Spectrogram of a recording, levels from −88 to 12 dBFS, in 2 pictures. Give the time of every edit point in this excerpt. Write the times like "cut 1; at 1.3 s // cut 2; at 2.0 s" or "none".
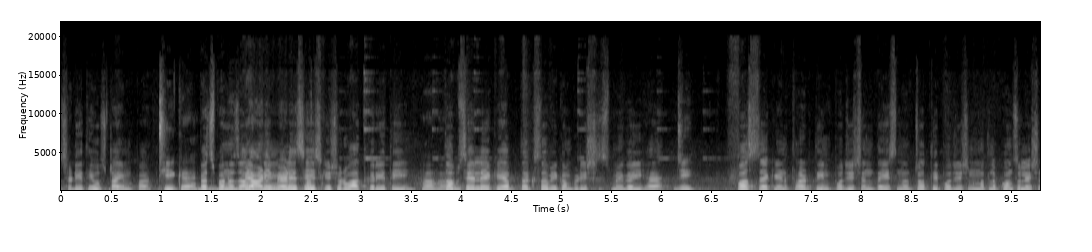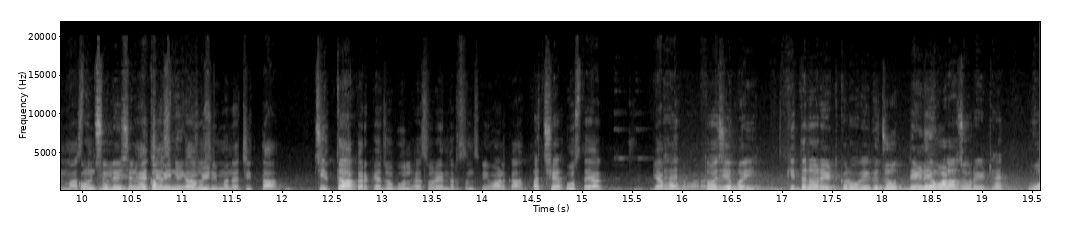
cut 1; at 1.8 s // cut 2; at 11.3 s // cut 3; at 15.8 s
